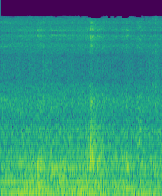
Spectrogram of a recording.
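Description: Steady low rumble of an idling engine, with faint voices over it.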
